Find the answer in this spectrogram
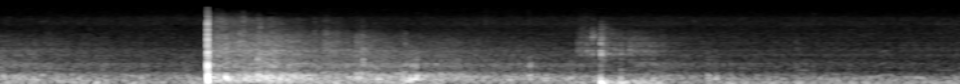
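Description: Aerial firework shells bursting: a sharp loud bang about a second in with a long echoing tail, then a second, smaller bang about three seconds in.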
